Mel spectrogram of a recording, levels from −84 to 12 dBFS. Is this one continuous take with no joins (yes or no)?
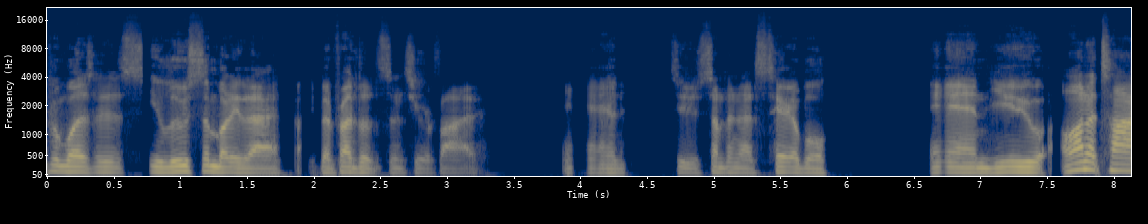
yes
